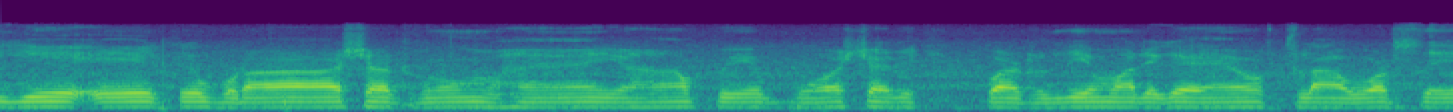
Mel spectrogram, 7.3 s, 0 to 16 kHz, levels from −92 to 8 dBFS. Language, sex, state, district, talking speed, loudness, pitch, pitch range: Hindi, male, Odisha, Khordha, 150 wpm, -16 LUFS, 125 Hz, 120-125 Hz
